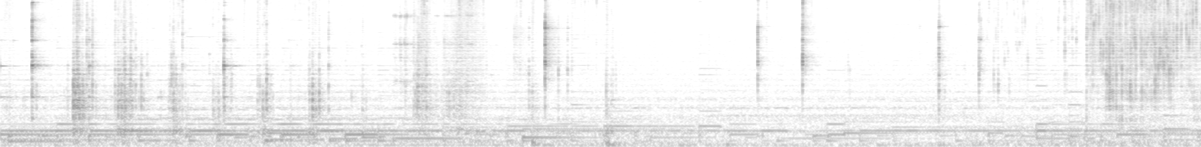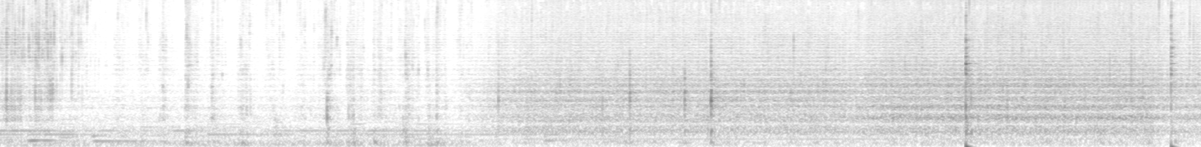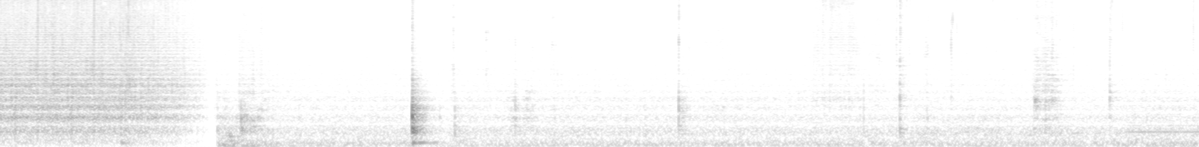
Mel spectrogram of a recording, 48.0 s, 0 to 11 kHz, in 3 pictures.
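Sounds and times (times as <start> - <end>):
food sizzling in a hot pan: 14.5 - 17.3, 22.2 - 34.8.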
